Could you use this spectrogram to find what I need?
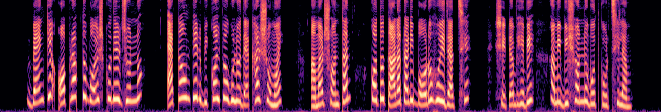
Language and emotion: Bengali, sad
